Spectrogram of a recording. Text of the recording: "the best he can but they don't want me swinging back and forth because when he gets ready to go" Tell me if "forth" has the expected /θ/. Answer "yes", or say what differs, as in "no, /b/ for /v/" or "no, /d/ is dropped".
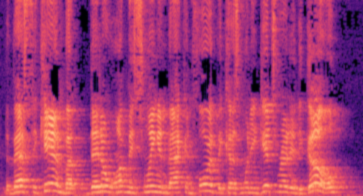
yes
